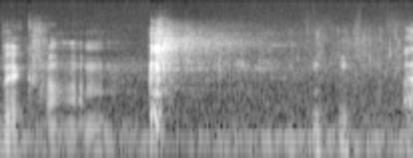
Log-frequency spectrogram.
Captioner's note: chuckles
